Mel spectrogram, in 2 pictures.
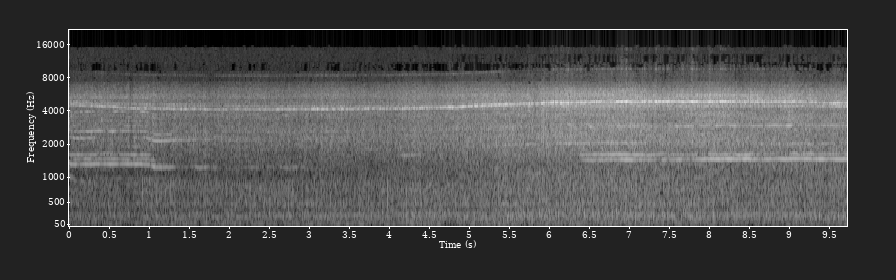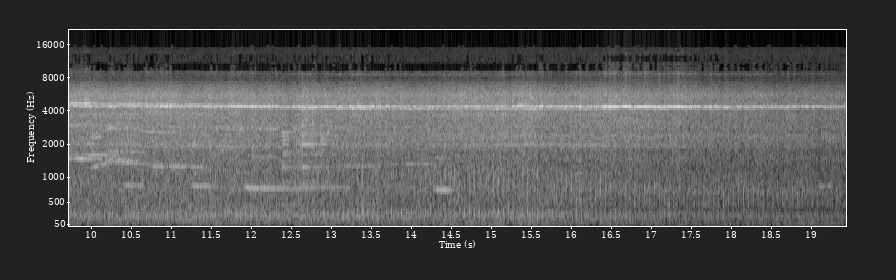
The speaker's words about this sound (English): It was only then I heard the screaming superchargers, and as they died away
